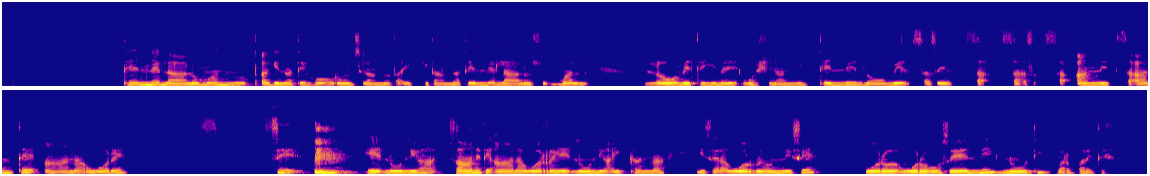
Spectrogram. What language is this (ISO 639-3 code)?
sid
